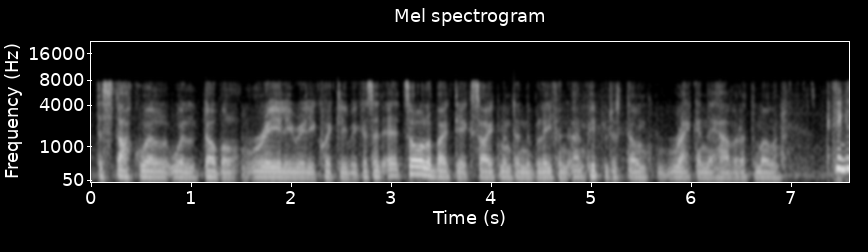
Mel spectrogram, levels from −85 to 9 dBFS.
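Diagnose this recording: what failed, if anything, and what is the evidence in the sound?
The network stage failed. A burst of VoIP packet loss concealed by the speech codec hit between 1.37 and 1.62 s, just after "the stock will will" and before "really quickly because it". About 140 ms of audio went missing within a 160 ms stretch, with the longest gap at 120 ms, which fits roughly seven 20 ms frames. The Speex decoder, whose own coding leaves only light damage, filled the hole by extending its last pitch and filter at falling gain. That gives a stretched, buzzy tone or coloured noise that fades, and the sound stays weak for a moment after packets resume.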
